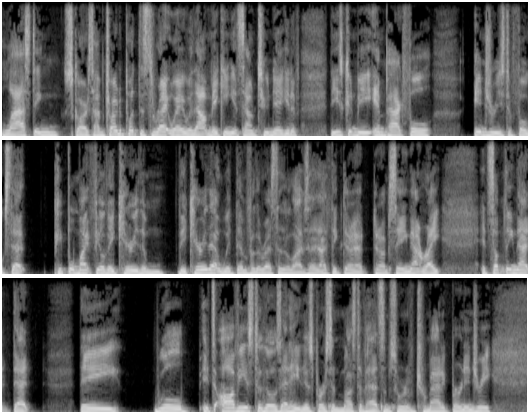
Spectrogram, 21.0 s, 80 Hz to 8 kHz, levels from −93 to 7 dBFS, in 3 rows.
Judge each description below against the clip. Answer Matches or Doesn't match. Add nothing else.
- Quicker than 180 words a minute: Matches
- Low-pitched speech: Doesn't match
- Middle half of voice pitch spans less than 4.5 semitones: Matches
